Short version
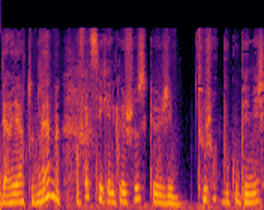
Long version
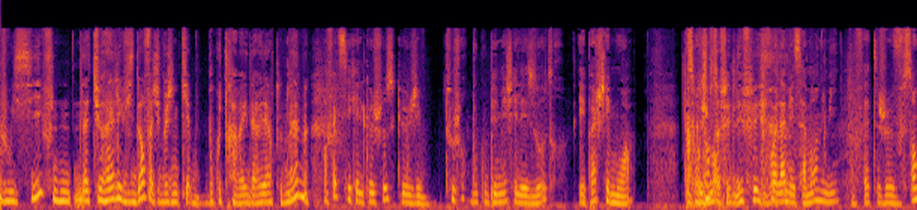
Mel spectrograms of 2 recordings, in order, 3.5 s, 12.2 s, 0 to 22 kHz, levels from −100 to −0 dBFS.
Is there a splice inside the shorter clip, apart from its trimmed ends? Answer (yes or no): no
